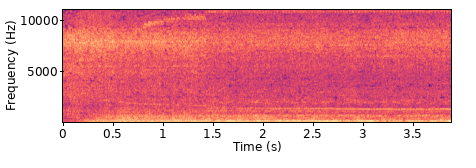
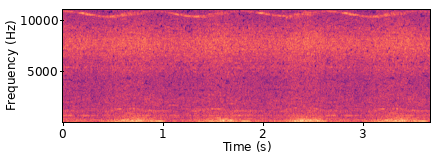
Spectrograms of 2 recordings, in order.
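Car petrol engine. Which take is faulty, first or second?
second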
